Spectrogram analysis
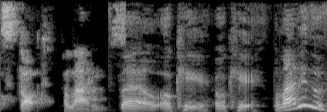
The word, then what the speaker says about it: Stott: I don't know if it was a Stott Pilates or Stott Pilates, or maybe I'm pronouncing it stoosh. So tell me what. Maybe you look at Stott is correct. Right. Is correct.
